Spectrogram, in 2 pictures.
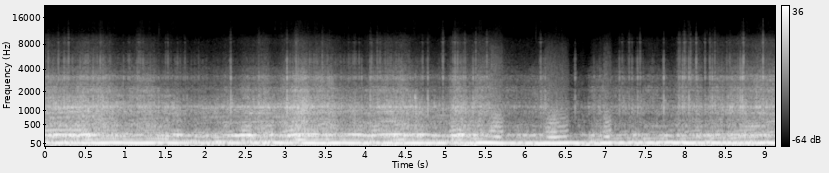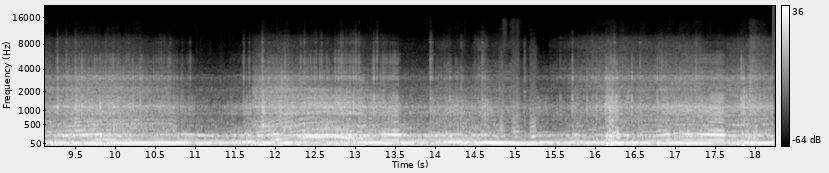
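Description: Banger racing car's engine heard from inside its stripped shell, running hard with the revs rising and falling as it laps, easing off briefly about six and eleven seconds in.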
